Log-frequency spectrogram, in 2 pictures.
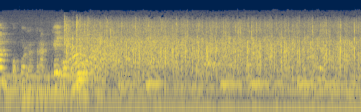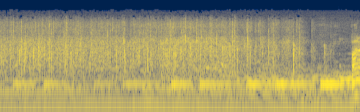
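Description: Steady, dense applause from an audience at a tango tribute concert in a theatre hall, sustained for several seconds at an even level after a brief quieter start.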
